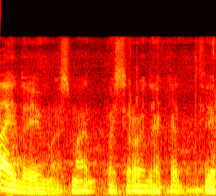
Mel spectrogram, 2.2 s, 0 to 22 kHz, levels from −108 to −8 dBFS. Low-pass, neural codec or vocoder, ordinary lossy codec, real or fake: 9.9 kHz; vocoder, 22.05 kHz, 80 mel bands, Vocos; AAC, 48 kbps; fake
